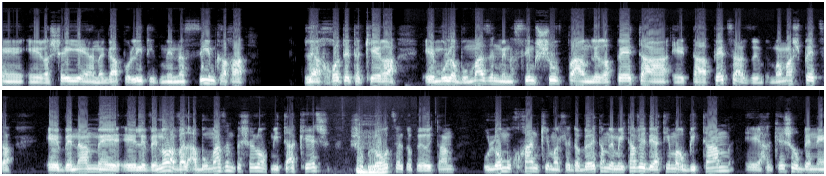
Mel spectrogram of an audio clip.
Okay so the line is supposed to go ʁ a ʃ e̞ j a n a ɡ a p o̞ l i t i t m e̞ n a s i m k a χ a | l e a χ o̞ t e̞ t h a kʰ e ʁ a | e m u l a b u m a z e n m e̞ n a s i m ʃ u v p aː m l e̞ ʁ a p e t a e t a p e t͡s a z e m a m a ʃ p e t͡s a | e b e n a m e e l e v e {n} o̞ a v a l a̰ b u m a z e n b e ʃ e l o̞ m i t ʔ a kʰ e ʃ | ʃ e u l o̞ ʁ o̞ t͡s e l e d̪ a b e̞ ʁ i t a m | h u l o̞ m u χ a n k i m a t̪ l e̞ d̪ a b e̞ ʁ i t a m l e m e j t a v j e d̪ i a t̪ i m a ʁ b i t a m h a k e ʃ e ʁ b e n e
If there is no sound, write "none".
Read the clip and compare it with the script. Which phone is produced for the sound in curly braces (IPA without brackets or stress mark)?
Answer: n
